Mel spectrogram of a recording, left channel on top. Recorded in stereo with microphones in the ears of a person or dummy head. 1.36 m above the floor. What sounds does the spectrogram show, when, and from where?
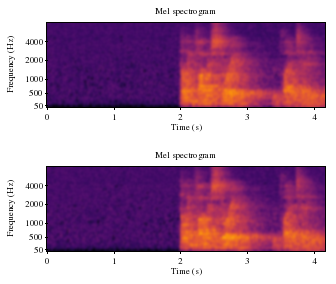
2.0 s a man speaking: 20° right (ahead or behind), 0.9 m; by 4.1 s 25° right (ahead or behind), 2 m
